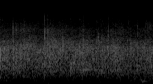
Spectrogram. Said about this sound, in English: Come on, would you give the Lord a hand clap of praise in the house tonight?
